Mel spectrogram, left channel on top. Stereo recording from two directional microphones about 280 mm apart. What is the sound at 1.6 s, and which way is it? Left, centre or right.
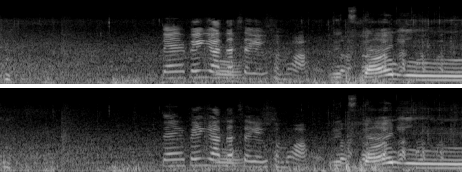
A woman's voice, right.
